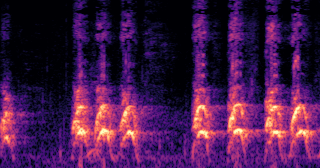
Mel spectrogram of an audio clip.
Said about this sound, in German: Fremde werden im Ort sofort verbellt. Eine Mischung aus Spitz und Pudel kläfft laut.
